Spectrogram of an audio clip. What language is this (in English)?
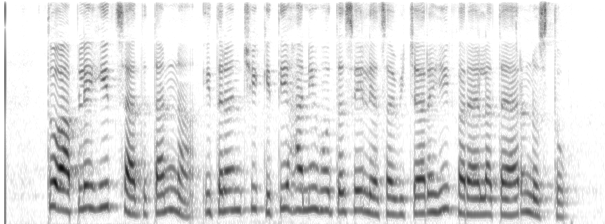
Marathi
